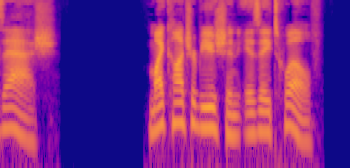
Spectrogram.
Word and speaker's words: Æ: it is he explained the AE is pronounced as Ash my contribution is a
